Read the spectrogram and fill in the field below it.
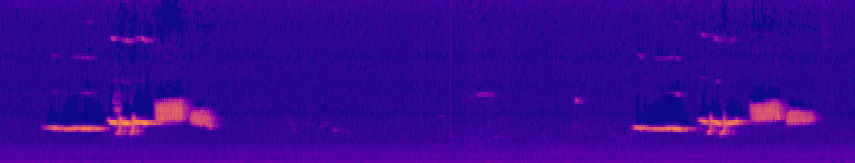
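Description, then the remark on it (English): A white-crowned sparrow in a backyard sings two clear, whistled phrases about five seconds apart, each opening with a thin sustained whistle and ending in buzzy trills, heard alone over a faint low background hum. “So, if you excuse me, I'm going to go and listen to the call of my backyard's white-crowned sparrow for just a little bit longer.”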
